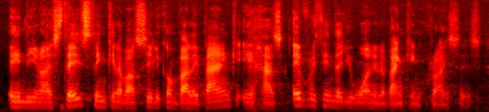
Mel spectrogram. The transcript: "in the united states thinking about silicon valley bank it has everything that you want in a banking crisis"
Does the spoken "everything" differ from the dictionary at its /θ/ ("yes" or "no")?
no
